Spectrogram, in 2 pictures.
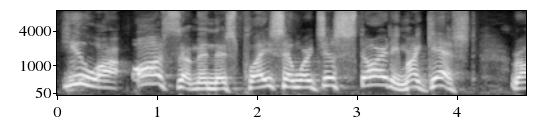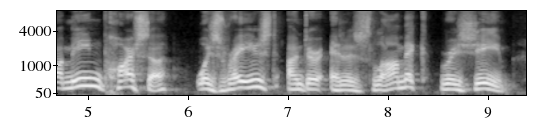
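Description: An older man hosting a TV show in a studio, speaking slowly and emphatically. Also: sits high, expressive. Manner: slow, emphatic, earnest delivery. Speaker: TV host. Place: studio with live audience.

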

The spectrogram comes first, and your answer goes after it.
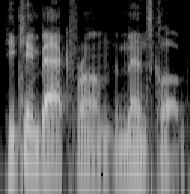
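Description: A man's voice: low voice, lively intonation, unhurried, fairly bright tone. A man hosting a podcast, telling stories in a casual, profane way and laughing often. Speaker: podcast host.

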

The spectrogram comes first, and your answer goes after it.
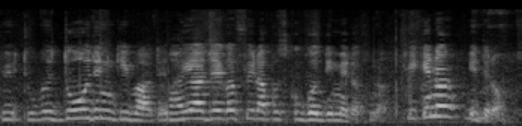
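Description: A woman's voice: fairly high pitch, a little fast, fairly bright tone, slight background noise. A young adult woman, a mother and vlogger, chatting casually and directly to her viewers in a family vlog.

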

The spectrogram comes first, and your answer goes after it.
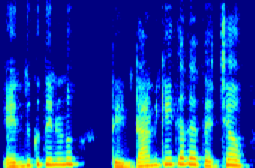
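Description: A tearful, proud young woman, read out by a woman storyteller, pleading one moment and snapping back the next. The reader's voice sits slightly high and plain, barely changed for the character. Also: lively intonation, warm tone. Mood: sulky. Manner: tearful, pleading, quick to flare up.

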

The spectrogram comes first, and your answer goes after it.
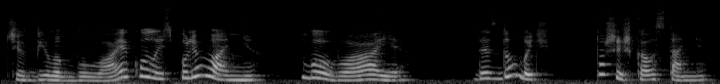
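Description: A woman reads a rhyming children's story aloud at a slow, careful pace. Her voice sits slightly high, with a mellow, dark tone. She leans into the rhymes with playful emphasis. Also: very animated. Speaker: reader.

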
